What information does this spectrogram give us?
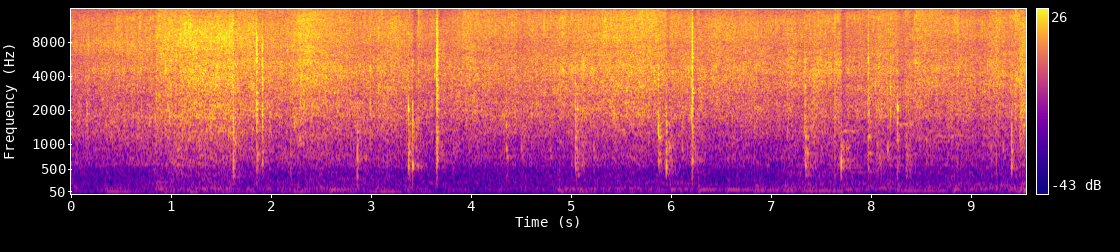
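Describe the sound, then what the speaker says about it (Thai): Pork belly and long beans stir-fry in red curry paste in a pan, giving a loud, steady sizzle broken by frequent scraping clicks of a utensil stirring, close and continuous with no voices. "ใส่ถั่วฝักยาวลงไปค่ะ"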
